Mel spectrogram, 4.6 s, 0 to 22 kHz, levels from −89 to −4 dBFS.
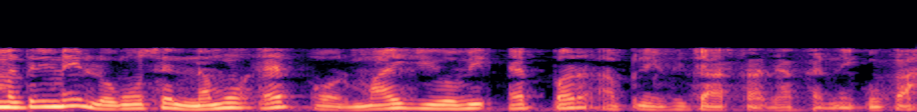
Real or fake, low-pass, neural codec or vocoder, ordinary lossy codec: fake; 3.6 kHz; codec, 16 kHz, 8 kbps, FreqCodec, larger model; AAC, 24 kbps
